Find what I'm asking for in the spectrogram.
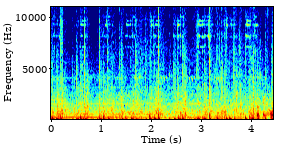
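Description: Rapid, steady hoofbeats of a galloping horse in Red Dead Redemption 2, close and continuous, with a faint electronic hum in the background.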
